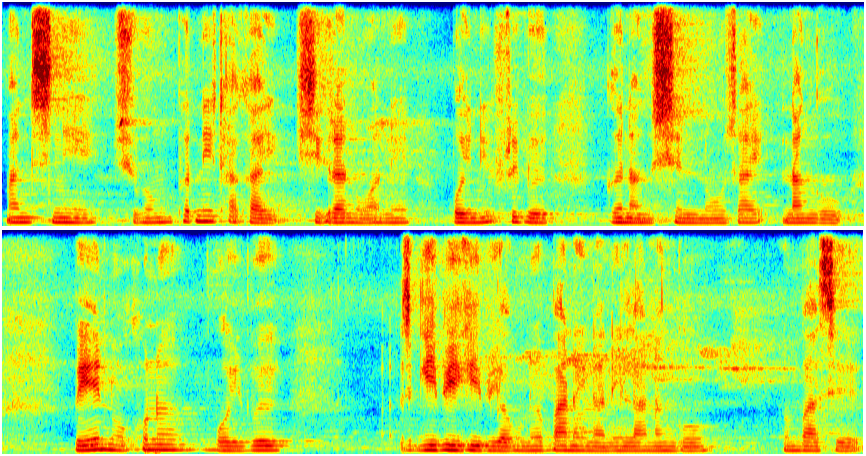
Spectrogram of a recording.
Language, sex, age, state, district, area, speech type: Bodo, female, 45-60, Assam, Kokrajhar, rural, spontaneous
